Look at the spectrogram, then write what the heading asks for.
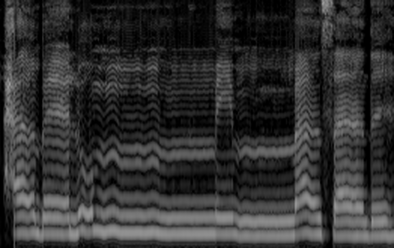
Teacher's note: দাল কলকলার হরফ নিচের দিকে ধাবিত করে ধাক্কা দিয়ে এই দালকে সাকিন করে ফেলবো।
